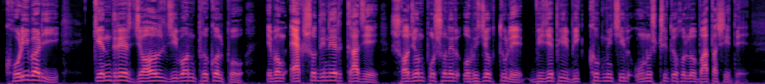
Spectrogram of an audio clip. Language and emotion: Bengali, neutral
